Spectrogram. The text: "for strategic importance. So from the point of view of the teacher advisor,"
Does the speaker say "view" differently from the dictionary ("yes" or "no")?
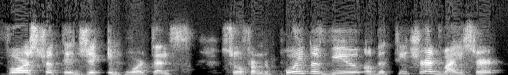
no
